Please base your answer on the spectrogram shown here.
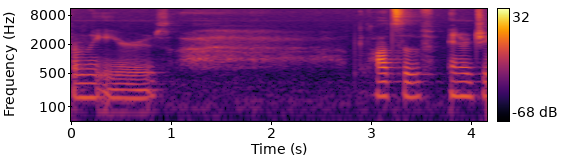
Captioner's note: exhaling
